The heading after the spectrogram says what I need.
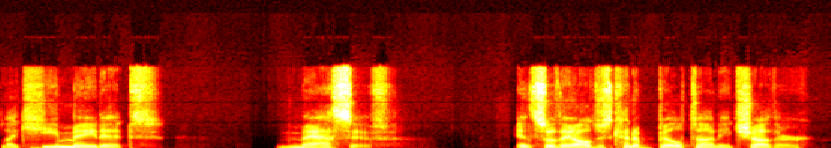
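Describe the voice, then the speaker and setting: A man's voice: medium pitch, expressive, measured pace, darkish tone, dry recording. A man, a musician guest on a chat podcast, explaining eagerly with sweeping comparisons into a close mic.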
